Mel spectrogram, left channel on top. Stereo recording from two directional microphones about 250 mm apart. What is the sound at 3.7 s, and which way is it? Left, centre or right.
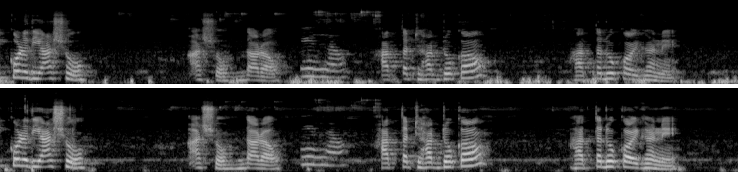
A woman's voice, centre.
